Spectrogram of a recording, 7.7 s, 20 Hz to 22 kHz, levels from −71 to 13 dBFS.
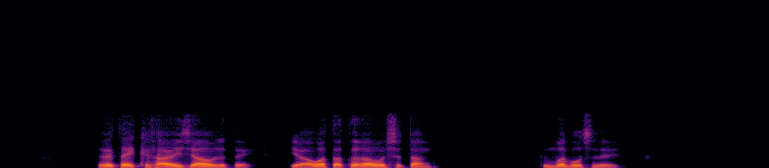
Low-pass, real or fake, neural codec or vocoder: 7.2 kHz; fake; codec, 16 kHz, 0.5 kbps, FunCodec, trained on Chinese and English, 25 frames a second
